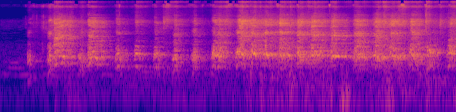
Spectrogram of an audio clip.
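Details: Chicken calling loudly with dense, rapid, harsh clucks that run together into a continuous noisy stream after a brief quiet start.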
